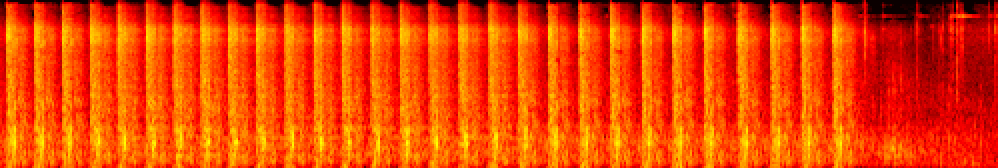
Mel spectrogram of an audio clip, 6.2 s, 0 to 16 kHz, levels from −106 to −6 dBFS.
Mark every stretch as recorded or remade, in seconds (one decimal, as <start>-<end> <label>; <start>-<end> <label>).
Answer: 0.0-0.6 recorded; 0.6-3.3 remade; 3.3-6.2 recorded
